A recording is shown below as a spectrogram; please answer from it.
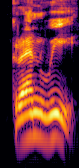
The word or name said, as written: grenouille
